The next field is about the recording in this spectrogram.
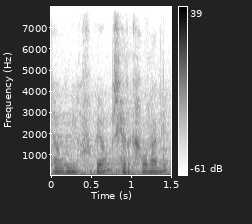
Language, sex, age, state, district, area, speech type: Bodo, female, 45-60, Assam, Chirang, urban, spontaneous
